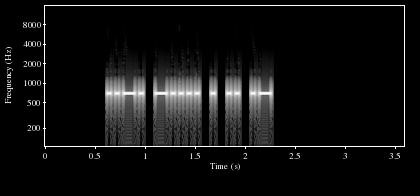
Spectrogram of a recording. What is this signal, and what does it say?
Morse code, heard as a keyed tone, about 32 wpm, 700 Hz. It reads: F6EIA
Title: DXCC-100 Call Signs - 5 Characters - 30wpm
